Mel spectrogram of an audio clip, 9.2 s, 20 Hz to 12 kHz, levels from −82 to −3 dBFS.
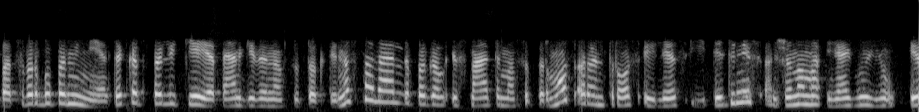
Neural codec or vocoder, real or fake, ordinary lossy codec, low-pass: none; real; MP3, 64 kbps; 9.9 kHz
